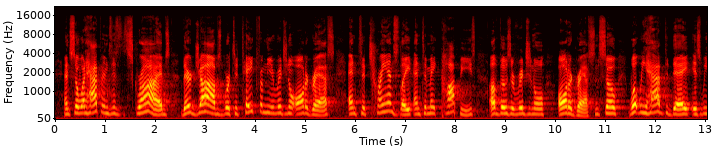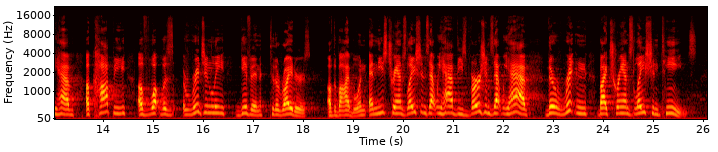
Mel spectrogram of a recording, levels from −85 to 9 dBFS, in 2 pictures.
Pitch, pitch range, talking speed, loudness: 210 Hz, 190-230 Hz, 150 wpm, -27 LUFS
